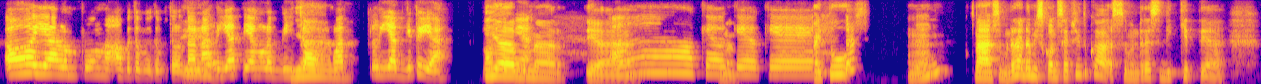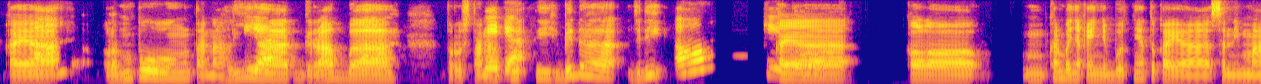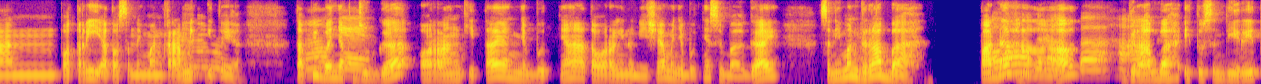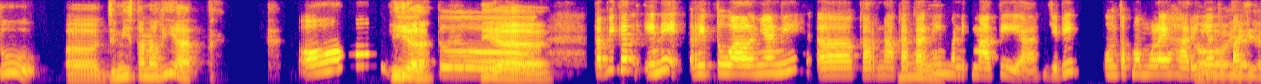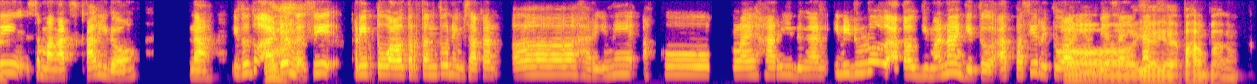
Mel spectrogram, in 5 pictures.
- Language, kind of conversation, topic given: Indonesian, podcast, Bagaimana kamu menjaga konsistensi berkarya setiap hari?
- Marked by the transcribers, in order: in English: "pottery"; chuckle; laughing while speaking: "Iya"; tapping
